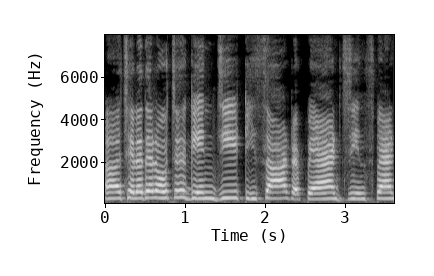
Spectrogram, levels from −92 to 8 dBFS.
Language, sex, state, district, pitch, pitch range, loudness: Bengali, female, Jharkhand, Jamtara, 285 Hz, 275-305 Hz, -11 LUFS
